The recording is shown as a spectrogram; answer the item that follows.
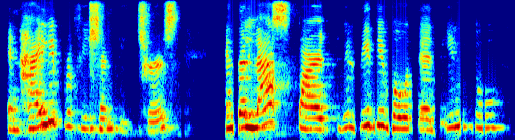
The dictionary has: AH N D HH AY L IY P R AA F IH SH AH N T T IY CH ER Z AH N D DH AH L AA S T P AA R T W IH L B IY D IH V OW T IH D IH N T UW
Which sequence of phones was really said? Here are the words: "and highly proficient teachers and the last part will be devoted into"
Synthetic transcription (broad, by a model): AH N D HH AY L IY P R AA F IH SH AH N T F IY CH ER S AH N D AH L AA S T P AA R T W IH L B IY D IH V OW T IH D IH N T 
